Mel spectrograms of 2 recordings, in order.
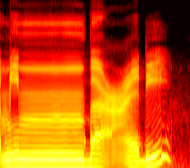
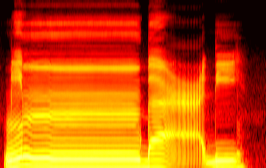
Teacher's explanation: Bukan dibaca mim ba'di, tapi kita alirkan sedikit bunyi ain sukunnya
